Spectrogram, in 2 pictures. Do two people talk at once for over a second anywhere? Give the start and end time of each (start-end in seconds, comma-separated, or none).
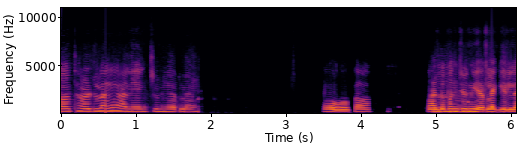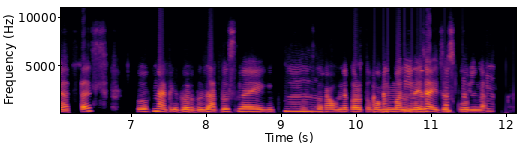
none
